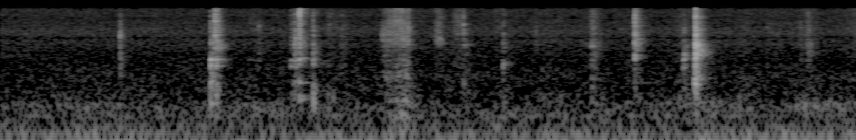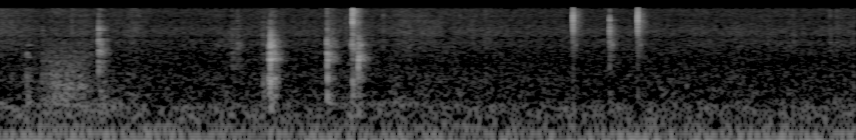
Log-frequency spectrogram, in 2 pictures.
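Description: Small plastic parts click and clatter close by.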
